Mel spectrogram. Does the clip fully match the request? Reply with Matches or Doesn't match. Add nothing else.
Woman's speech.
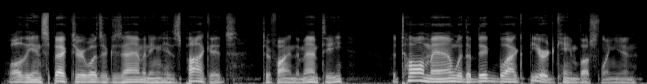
Doesn't match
